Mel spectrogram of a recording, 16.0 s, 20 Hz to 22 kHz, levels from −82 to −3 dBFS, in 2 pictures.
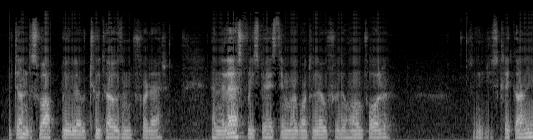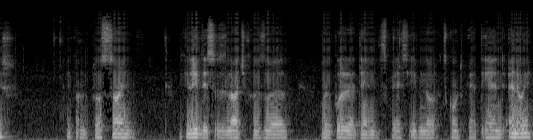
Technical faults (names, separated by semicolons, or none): block size mismatch (padded)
